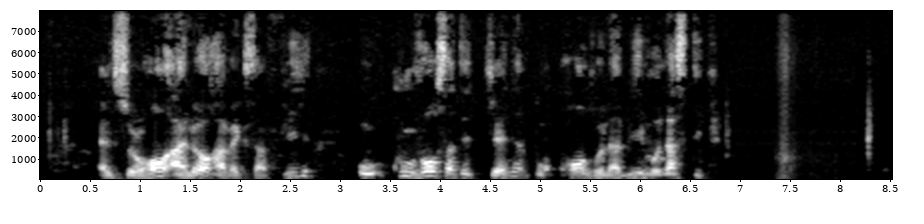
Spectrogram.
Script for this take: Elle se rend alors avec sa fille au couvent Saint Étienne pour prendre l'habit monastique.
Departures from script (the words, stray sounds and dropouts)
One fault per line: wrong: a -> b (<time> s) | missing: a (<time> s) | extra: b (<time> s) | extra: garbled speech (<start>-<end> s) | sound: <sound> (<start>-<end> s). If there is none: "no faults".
sound: whoosh (7.4-8.0 s)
